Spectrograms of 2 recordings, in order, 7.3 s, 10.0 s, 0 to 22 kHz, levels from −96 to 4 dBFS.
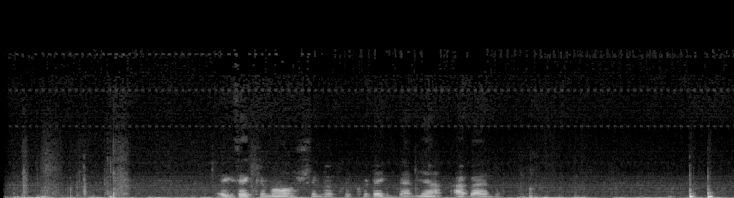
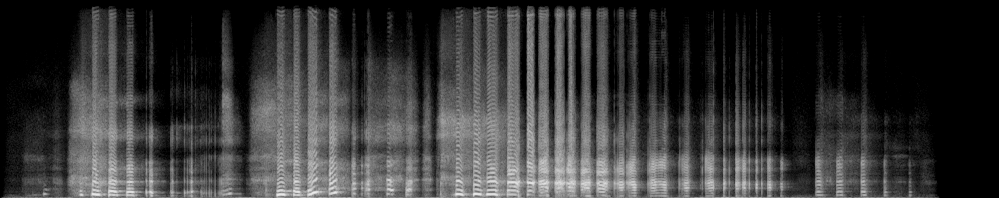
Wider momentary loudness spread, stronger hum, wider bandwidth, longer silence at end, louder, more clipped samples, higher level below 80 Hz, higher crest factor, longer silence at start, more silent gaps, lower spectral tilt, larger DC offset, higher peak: about the same, 21 LU vs 21 LU; neither; second, 4.5 kHz vs over 20 kHz; second, 0 s vs 1.1 s; second, -29 LUFS vs -13 LUFS; neither; about the same, -40 dBFS vs -42 dBFS; about the same, 20 dB vs 16 dB; second, 0.05 s vs 0.45 s; neither; first, -9.5 dB/octave vs -0.5 dB/octave; neither; second, -6 dBFS vs 0 dBFS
